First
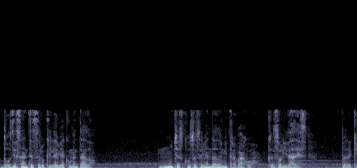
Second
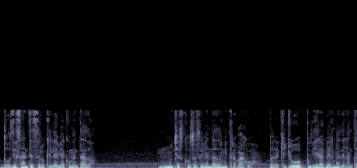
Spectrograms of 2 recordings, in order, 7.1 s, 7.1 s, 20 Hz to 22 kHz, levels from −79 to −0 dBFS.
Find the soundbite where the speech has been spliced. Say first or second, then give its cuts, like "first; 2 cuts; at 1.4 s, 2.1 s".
second; 1 cut; at 5.3 s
